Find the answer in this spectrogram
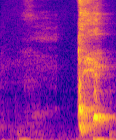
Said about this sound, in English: This thing, you hear this? You hear this coughing? That's what's happening at the Hollis house right now. That's why Rachel Hollis is not going to be on this show this morning. Because she has been struck with the dang cedar fever.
